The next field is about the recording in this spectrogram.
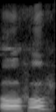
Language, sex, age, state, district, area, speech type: Punjabi, male, 18-30, Punjab, Patiala, urban, spontaneous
